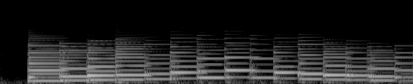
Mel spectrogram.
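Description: Piano playing a quick run of paired notes in E major that steps upward and then back down, about four notes a second, ending on a chord left ringing.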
